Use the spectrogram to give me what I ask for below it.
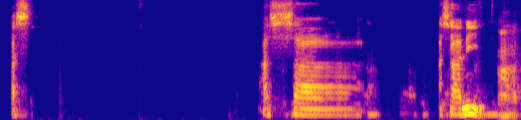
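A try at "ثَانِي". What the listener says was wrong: Tani. Mumtaz. Tani.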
